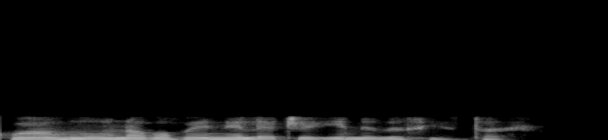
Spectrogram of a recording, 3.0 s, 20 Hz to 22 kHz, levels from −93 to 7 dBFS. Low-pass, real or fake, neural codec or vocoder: 3.6 kHz; fake; codec, 16 kHz, 1 kbps, X-Codec, WavLM features, trained on Multilingual LibriSpeech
